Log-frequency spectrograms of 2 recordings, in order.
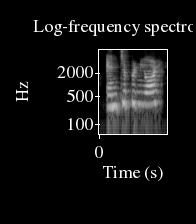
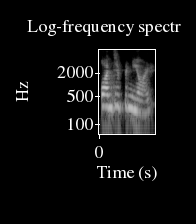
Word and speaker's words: entrepreneur: reading these days you used the word and entrepreneur you said something like that right entrepreneur so uh when it comes to the pronunciation part it's pronounced as entrepreneur yeah yeah I know you must be knowing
